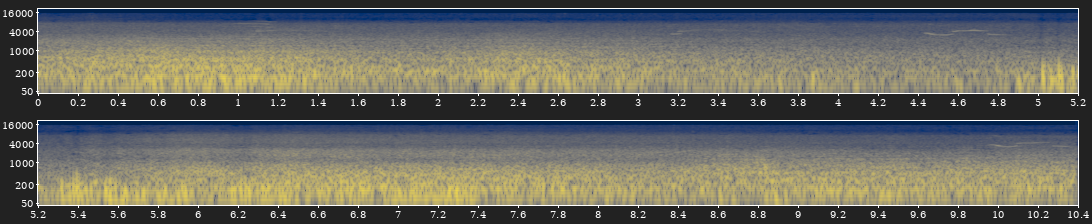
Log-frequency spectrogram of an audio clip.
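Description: Seagulls call out nearby.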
